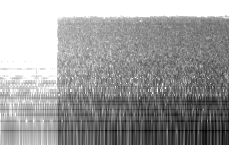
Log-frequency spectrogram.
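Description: Television static hiss that cuts in suddenly about half a second in and grows slowly louder, with a faint steady hum beneath it.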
